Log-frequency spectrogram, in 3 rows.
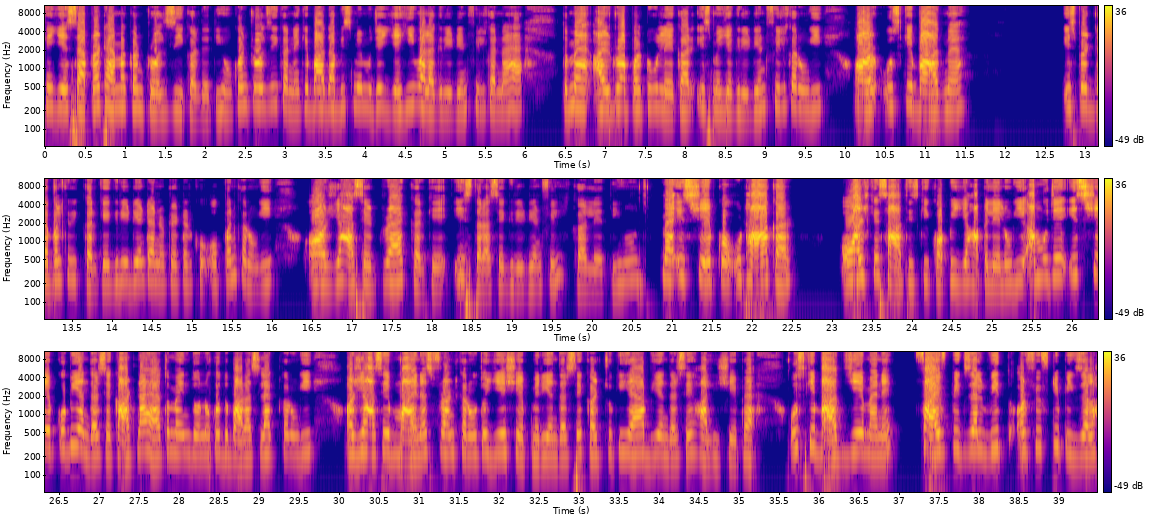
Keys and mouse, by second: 0.7 z, 5.9 click, 11.8 click, 15.7 click, 20.8 click, 27.7 click, 35.3 click.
